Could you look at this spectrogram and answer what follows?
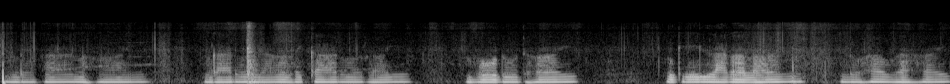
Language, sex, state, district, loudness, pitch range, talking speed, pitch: Hindi, male, Bihar, Vaishali, -21 LUFS, 110-115 Hz, 115 wpm, 110 Hz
